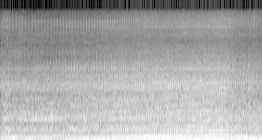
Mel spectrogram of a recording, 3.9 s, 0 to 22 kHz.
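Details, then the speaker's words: Low, smooth hum building gently as the 2013 Suzuki GW250 fuel-injected 250 twin pulls away in gear, with no clatter or misfire; very quiet and smooth, healthy. "it's very quiet very smooth bike"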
